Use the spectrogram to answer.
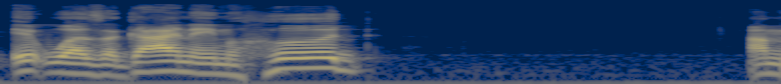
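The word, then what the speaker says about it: Hud: Center before me, and we call him Brother Hood. It's one of the coolest names, Brotherhood. You know, could be also spelled H-O-O-D, but his name is spelled H-U-D.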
